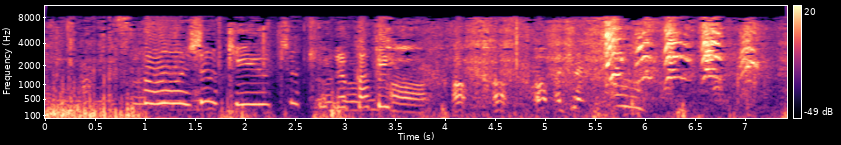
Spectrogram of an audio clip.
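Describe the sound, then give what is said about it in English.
A puppy whimpers and yips, a steady string of high, wavering whines and short sharp yelps running for several seconds over a low background rumble. “Here's the puppy clip. Cute little puppy, huh?”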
